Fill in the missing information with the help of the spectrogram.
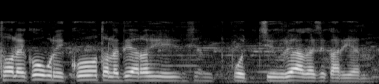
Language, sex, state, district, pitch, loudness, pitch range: Chakma, female, Tripura, Unakoti, 180 Hz, -16 LUFS, 165-195 Hz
